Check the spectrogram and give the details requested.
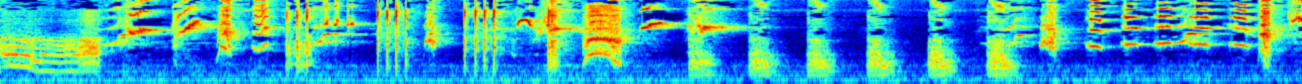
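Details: A male Javan myna gives a training song said to provoke other mynas. It opens with a falling whistled note, then runs of scratchy broadband rasps, clicks and short upslurred whistles, densely packed and irregular.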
